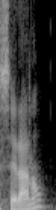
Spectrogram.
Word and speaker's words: Serrano: Wow, let's roll our R's a little bit, and you're there.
